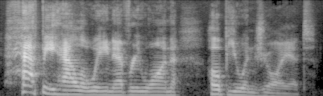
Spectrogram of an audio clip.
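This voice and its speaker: A man's voice: mid-range voice, lively intonation, normal speed, bright, forceful tone. A man hosting with scripted narration, emphatic and formally wordy in his delivery. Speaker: show host and presenter.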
